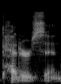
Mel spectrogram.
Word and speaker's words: Pedersen: So, your last name, do you how do you say it's pronounced Person?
